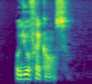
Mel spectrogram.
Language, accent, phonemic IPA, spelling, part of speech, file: French, France, /o.djo.fʁe.kɑ̃s/, audiofréquence, noun, LL-Q150 (fra)-audiofréquence.wav
- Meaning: audio frequency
